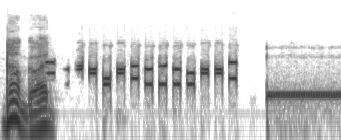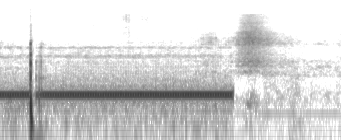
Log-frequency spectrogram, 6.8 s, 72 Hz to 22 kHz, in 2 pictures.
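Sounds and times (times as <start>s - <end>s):
speech: 0.1s - 1.3s
telephone ringing tone of a 911 call: 2.7s - 5.8s.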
